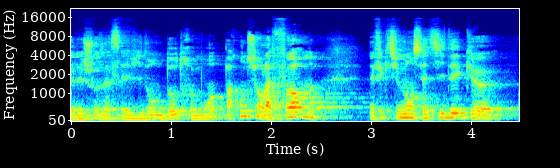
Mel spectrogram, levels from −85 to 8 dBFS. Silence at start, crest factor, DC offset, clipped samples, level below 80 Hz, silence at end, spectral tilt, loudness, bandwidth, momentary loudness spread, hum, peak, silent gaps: 0 s; 20 dB; under 0.1%; under 0.1%; -54 dBFS; 0 s; -5 dB/octave; -20 LUFS; 16 kHz; 11 LU; none; 0 dBFS; none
